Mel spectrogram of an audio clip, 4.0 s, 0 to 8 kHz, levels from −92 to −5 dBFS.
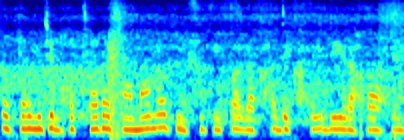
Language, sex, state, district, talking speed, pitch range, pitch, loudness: Hindi, female, Bihar, East Champaran, 205 wpm, 240-260 Hz, 250 Hz, -30 LUFS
